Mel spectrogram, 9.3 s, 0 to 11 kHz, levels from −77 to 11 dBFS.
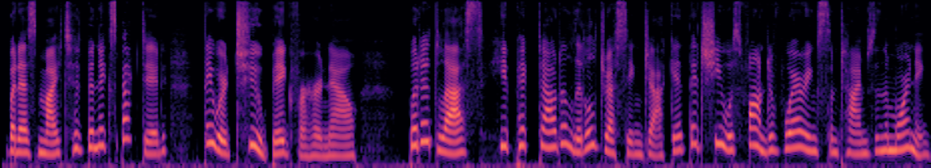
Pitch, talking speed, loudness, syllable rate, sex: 245 Hz, 215 wpm, -21 LUFS, 5.4 syllables/s, female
